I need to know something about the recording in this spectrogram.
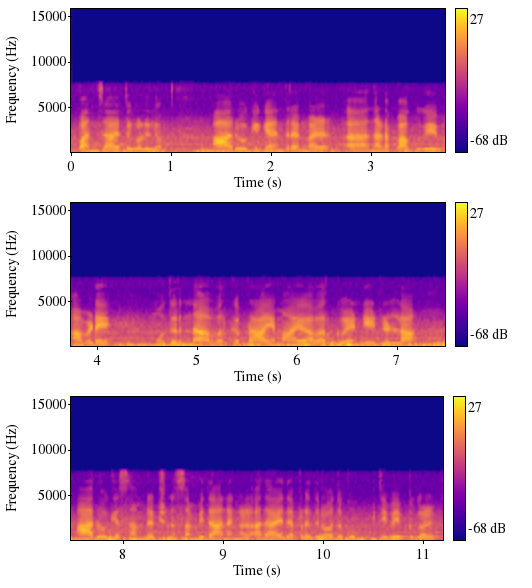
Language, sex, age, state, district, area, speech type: Malayalam, female, 18-30, Kerala, Wayanad, rural, spontaneous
